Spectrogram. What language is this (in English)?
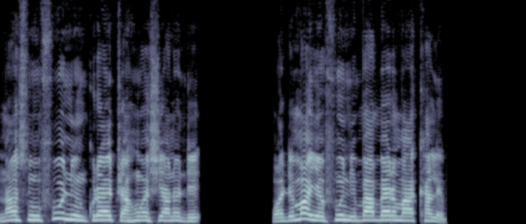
Akan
